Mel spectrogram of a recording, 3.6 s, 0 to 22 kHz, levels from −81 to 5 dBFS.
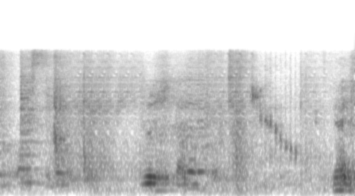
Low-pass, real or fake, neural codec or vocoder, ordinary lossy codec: none; fake; codec, 16 kHz, 0.9 kbps, LongCat-Audio-Codec; none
